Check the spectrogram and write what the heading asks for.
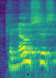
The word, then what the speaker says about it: kenosis: I don't think I'm actually pronouncing it right, but this is usually how we Americans pronounce it. Kenosis is a Greek term that we're just kind of transliterating into English.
